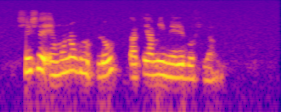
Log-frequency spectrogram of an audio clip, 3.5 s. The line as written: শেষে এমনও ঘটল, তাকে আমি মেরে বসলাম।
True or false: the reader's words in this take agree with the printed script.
true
